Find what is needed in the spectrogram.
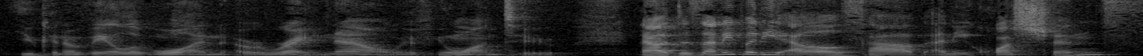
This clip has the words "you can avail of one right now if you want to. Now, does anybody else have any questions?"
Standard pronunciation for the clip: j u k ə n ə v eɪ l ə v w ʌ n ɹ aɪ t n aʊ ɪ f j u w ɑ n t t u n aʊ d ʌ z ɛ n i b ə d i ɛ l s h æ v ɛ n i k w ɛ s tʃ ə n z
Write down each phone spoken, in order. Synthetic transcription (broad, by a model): j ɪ k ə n ə v eɪ l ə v w ʌ n ɹ aɪ t n aʊ ɪ f j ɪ w ɑ n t t u n aʊ d ʌ z ɛ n i b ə d i ɛ l s h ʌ v ɛ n i k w ɛ s tʃ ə n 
